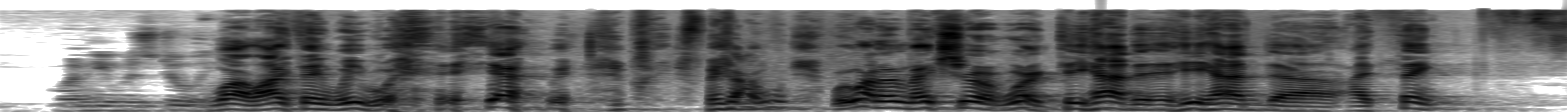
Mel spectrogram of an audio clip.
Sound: chuckle

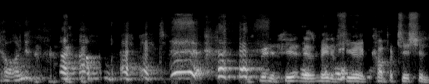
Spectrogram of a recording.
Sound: laugh

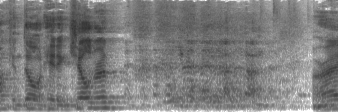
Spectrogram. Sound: crowd laughs

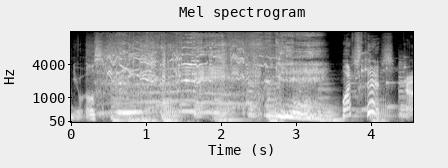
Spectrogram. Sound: grunting

